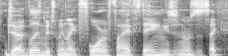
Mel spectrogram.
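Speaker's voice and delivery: ordinary delivery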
